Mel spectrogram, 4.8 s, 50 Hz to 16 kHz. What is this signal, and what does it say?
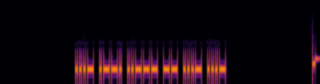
Morse code, heard as a keyed tone, about 40 wpm, 700 Hz. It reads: VP2MVV
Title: Call Signs - 40wpm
